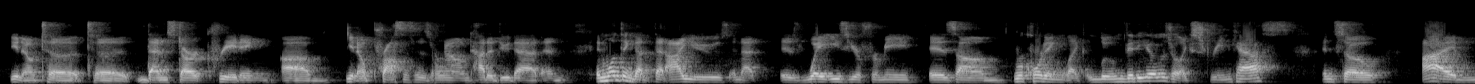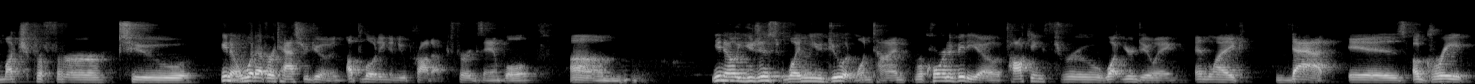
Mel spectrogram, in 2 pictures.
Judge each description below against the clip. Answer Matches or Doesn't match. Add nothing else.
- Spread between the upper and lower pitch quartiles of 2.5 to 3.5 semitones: Doesn't match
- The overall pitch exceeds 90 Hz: Matches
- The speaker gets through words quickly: Doesn't match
